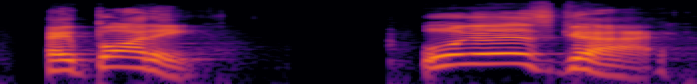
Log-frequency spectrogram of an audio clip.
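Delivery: put-on thick, heavy New York street accent. Retelling what a passerby said on the street, in a very new york accent. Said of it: "with a very New York accent said".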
